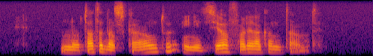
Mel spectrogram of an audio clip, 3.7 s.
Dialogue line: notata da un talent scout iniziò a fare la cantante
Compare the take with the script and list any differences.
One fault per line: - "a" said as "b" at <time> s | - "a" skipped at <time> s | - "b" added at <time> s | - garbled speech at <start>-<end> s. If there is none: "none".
- "un talent" skipped at 1.1 s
